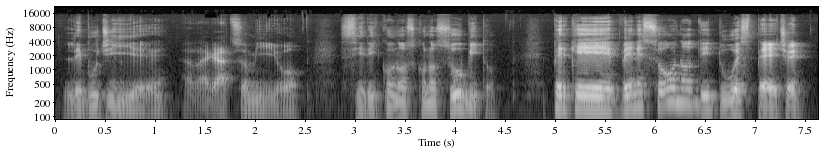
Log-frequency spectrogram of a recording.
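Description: A man voicing a kind, gently stern fairy woman with a calm, measured, motherly manner. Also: low voice, exaggerated voice. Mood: gentle.

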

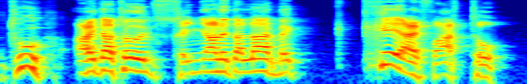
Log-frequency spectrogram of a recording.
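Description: A man voicing a flustered, irate older salesman who shouts and sputters in outbursts. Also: high-pitched, slow pace, pitched above the performer's own voice, full character voice. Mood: furious.

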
